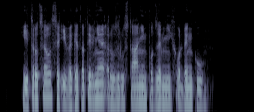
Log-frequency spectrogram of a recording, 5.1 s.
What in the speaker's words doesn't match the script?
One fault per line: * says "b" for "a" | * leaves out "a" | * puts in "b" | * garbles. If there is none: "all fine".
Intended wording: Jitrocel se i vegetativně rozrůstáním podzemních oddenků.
all fine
